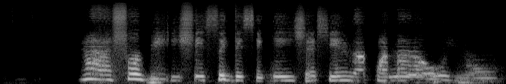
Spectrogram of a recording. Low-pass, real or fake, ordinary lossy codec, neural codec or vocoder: 19.8 kHz; fake; none; codec, 44.1 kHz, 0.9 kbps, DAC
